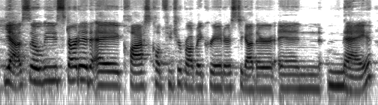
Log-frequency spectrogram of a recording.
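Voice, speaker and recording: Young woman, average pitch, casual slangy chat, interview guest. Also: fairly even intonation, a little slow, a bit bright. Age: early 20s. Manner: youthful slangy speech. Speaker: interview guest, musical writer.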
